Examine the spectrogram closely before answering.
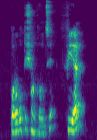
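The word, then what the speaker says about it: vier: ঠিক আছে, অনেকে বলতে পারেন যে এটা তো ভি, কিন্তু এটা ভি না, আমরা দেখেছিলাম যে জার্মানরা এটাকে ফাও বলে থাকে। ঠিক আছে, তো যেহেতু ফায়ের মতো বা ফ এর মতো উচ্চারণ হয়, তাহলে এটাকে আমরা বলবো কি ফিয়ার।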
